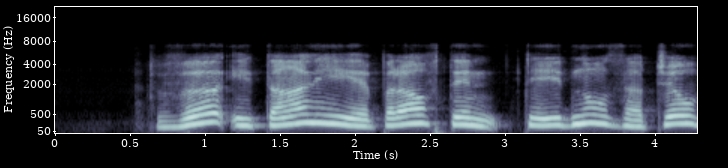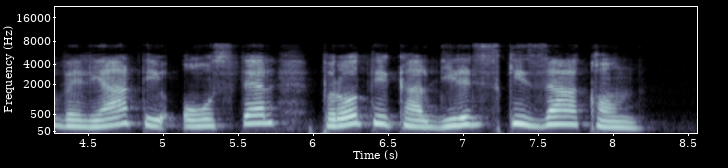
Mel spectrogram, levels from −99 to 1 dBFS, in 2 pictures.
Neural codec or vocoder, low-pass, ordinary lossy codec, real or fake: codec, 16 kHz, 16 kbps, FreqCodec, smaller model; 7.2 kHz; none; fake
